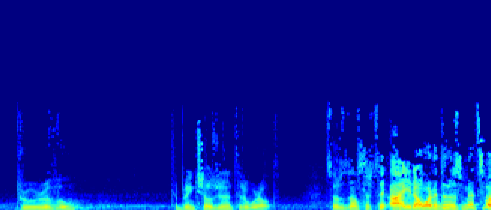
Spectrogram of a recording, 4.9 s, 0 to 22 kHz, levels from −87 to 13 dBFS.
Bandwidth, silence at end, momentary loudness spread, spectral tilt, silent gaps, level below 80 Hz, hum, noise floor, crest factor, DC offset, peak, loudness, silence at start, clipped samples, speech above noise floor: 11 kHz; 0 s; 17 LU; -5 dB/octave; none; -64 dBFS; none; -59 dBFS; 22 dB; under 0.1%; -4 dBFS; -25 LUFS; 0.2 s; under 0.1%; 35 dB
